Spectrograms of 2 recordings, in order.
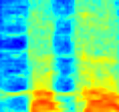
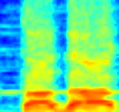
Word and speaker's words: తథా: తథా ఇక్కడ తాత్తాలు 2 వరుసగా ఉన్నాయి. తథా మాత్రమే, తదా కాదు.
